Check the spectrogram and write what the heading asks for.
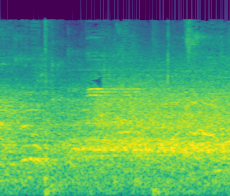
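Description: Volleyball rally in a large, echoing hall: a couple of dull thumps of the ball being played, about a second apart, under players' calls and spectators' voices.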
